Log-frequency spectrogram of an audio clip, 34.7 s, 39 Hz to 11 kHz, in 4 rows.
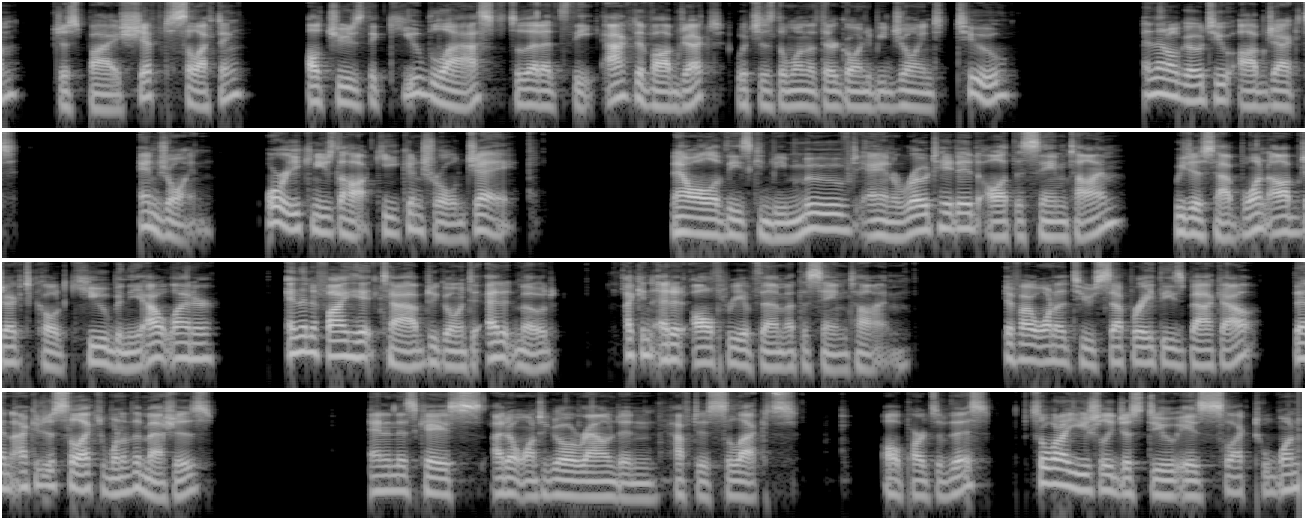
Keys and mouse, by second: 0.3 shift+click, 8.2-12.3 drag, 13.7 g, 15.0 r, 19.8 Tab, 21.1 click, 21.8 click, 22.7 click, 26.7 click, 28.2 middle click, 29.8 middle click, 30.8 shift+right click, 31.0 shift+middle click, 31.3 shift+right click, 31.6-32.8 middle drag, 33.1 click, 33.6 middle click, 34.6 click.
